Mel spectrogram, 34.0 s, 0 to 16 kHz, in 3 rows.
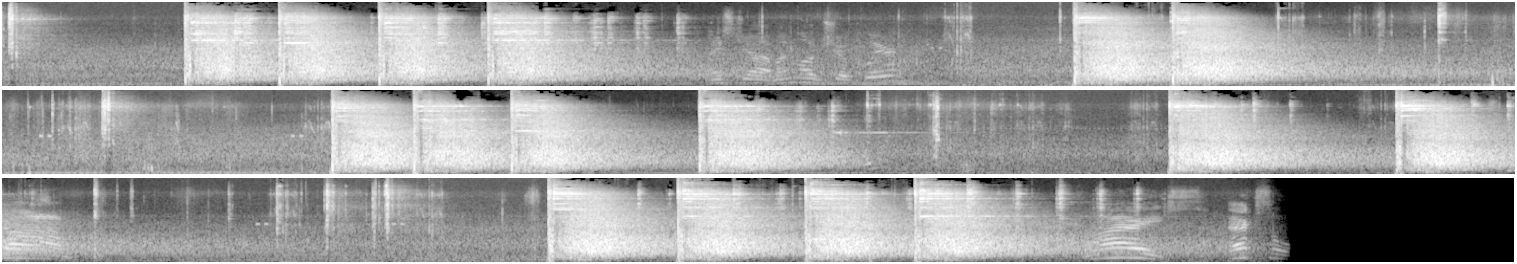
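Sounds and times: pistol shots: 1.4s - 4.8s, 8.0s - 10.0s, 13.8s - 17.8s, 20.1s - 23.5s, 26.8s - 30.6s.

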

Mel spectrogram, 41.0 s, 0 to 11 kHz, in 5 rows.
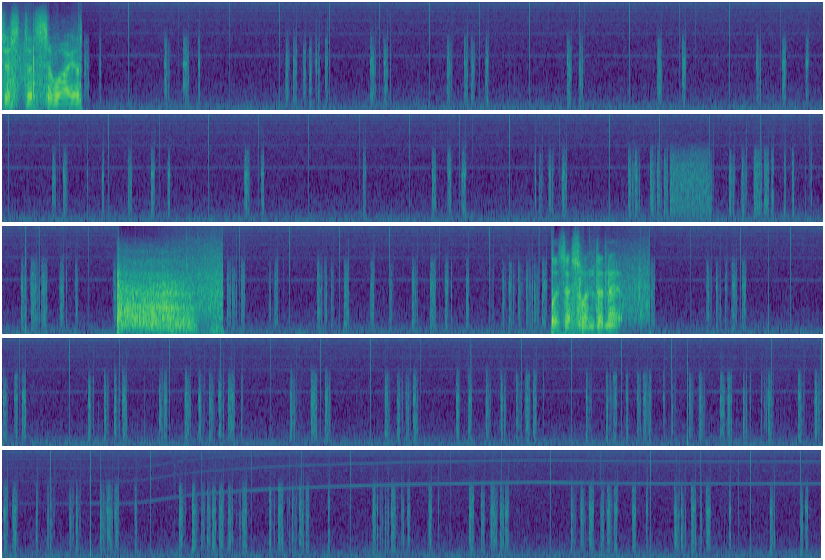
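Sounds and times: intercom clicks and crackles: 0.0s - 41.0s
loud rush of noise: 17.6s - 18.6s.

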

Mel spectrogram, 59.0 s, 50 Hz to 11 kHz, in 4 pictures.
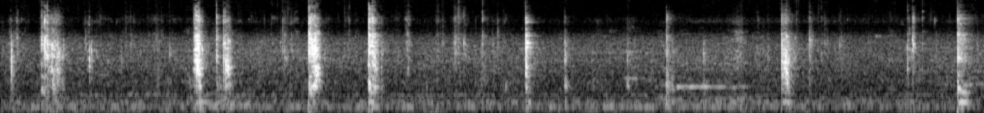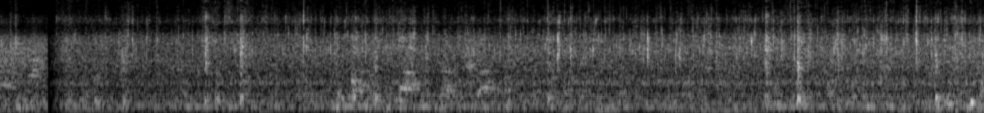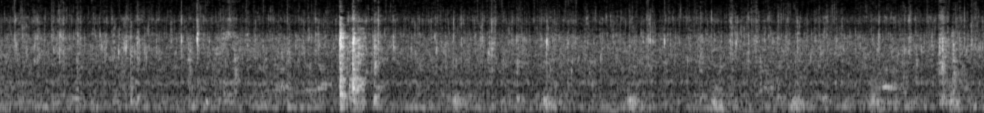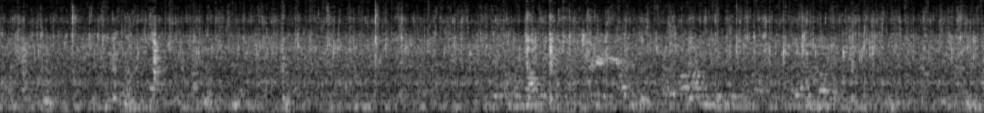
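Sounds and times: food sizzling and bubbling: 0.0s - 59.0s.

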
